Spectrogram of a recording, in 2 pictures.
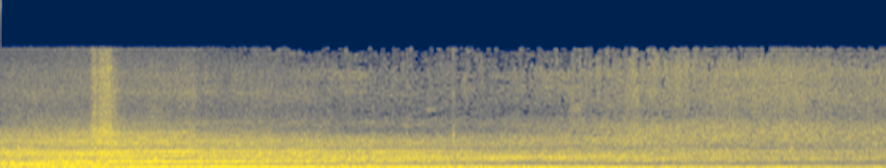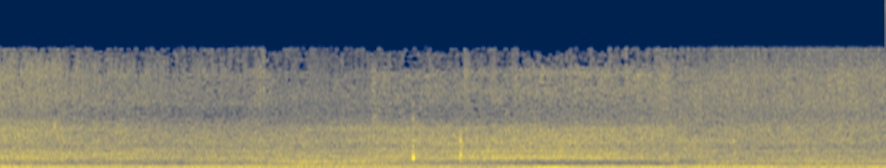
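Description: Steady low mechanical hum from the stationary Ghan passenger train, its onboard equipment running while it stands at the platform. It eases slightly after about ten seconds.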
